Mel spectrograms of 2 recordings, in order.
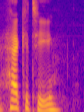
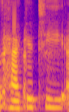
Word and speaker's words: Hecate: Hecate. Before the internet, I didn't know. – I love Hecate as well because it's three syllables and she's the triple goddess.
